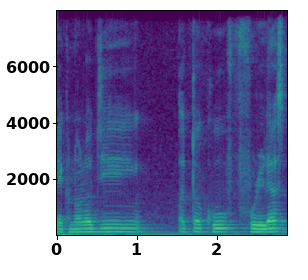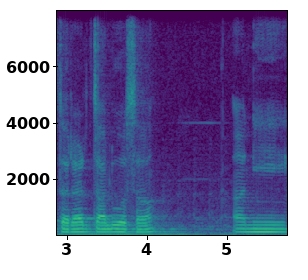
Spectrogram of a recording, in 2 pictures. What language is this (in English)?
Konkani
